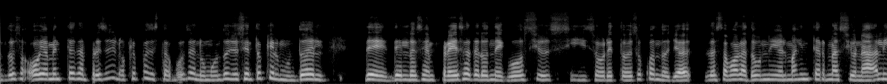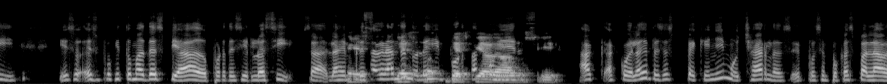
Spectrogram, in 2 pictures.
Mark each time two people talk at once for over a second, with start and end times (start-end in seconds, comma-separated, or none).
12.3-14.1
